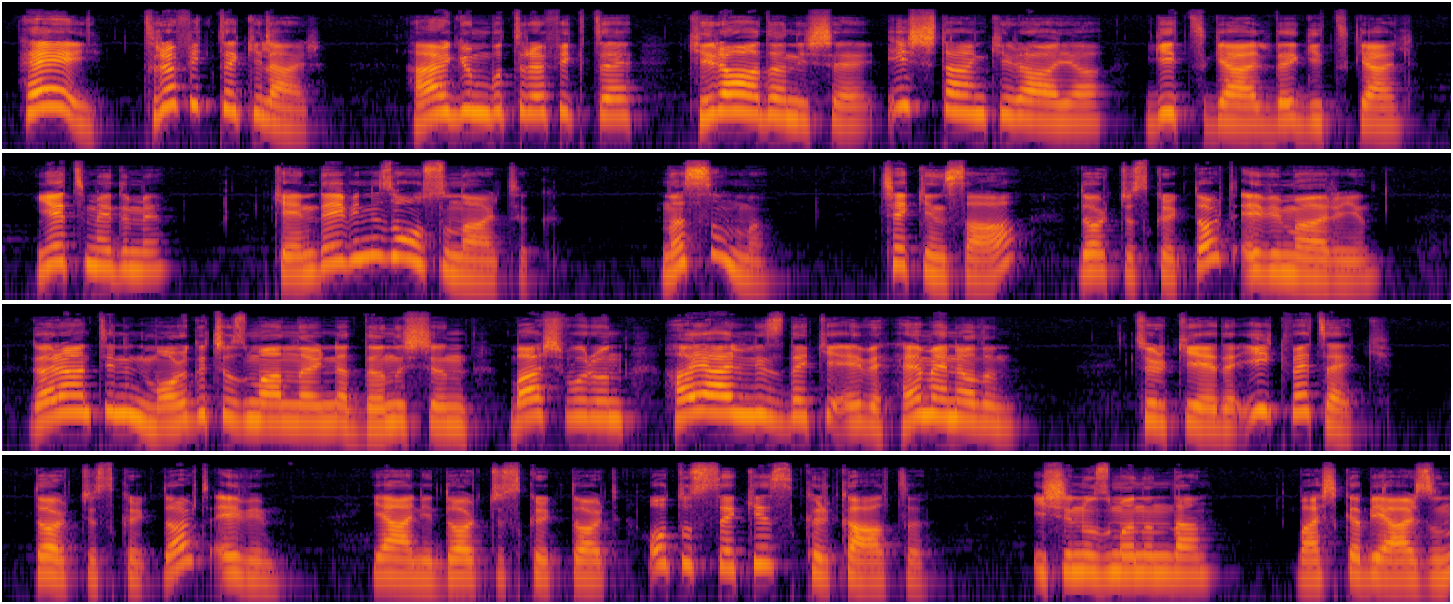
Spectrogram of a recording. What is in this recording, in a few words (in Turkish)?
REKLAM MORTGAGE; GARANTI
